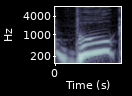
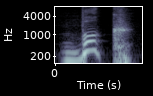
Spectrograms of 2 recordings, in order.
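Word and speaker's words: book: vowel sound उ उ जैसे अब इसे भूक नहीं पढ़ सकते आप और मैं क्या पढ़ेंगे इसे इसका शॉर्ट वाउल साउंड है लिख लो यहां पर short vowel sound short vowel sound जैसे बुक लुक foot foot कुक कुक नहीं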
